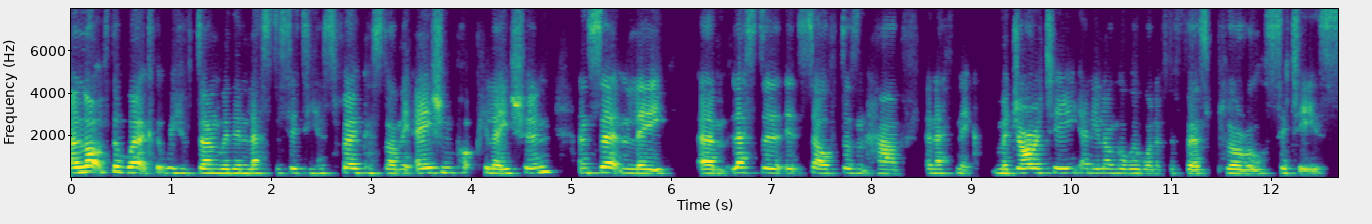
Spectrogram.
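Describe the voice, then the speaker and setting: A woman speaks at a medium pitch. Her loudness swings widely. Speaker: NHS leader presenting at a webinar. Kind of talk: webinar presentation. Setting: online webinar. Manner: fast.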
